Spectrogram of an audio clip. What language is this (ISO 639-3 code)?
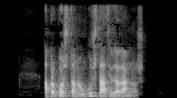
glg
